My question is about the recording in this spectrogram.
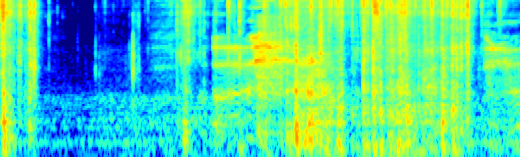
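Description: Cardboard box being torn open and handled by hand: tearing, rustling and crinkling with short knocks. After a knock at the start it is quiet, and from about two seconds in it becomes busy and continuous.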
